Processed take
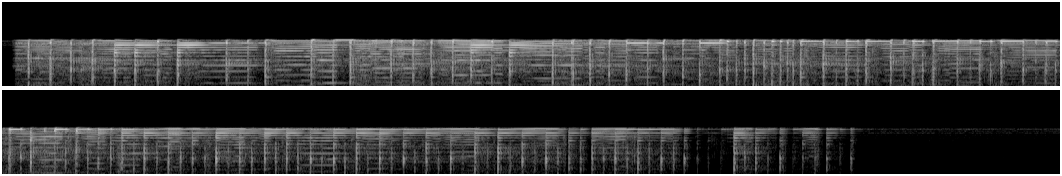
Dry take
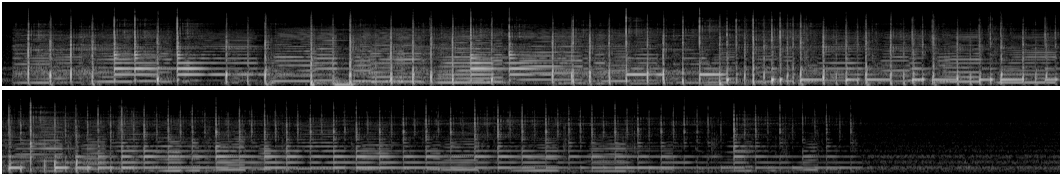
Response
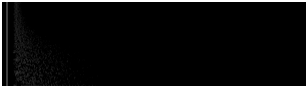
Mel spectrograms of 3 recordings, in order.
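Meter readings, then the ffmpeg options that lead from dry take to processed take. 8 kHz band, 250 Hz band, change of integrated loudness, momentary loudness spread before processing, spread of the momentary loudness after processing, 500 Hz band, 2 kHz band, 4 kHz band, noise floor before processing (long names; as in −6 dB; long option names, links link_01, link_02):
below −40 dB, −16.5 dB, +11.0 dB, 13 LU, 12 LU, −9.0 dB, +13.5 dB, +19.0 dB, −53 dBFS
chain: -af "agate=range=-16dB:threshold=-39dB:ratio=16:detection=peak,apsyclip=15.5dB,lowpass=frequency=3000:width_type=q:width=0.5098,lowpass=frequency=3000:width_type=q:width=0.6013,lowpass=frequency=3000:width_type=q:width=0.9,lowpass=frequency=3000:width_type=q:width=2.563,afreqshift=-3500,volume=-6dB"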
